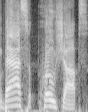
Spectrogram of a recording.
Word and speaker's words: Bass Pro Shops: Theo looks like he shops from Bass Pro Shops. Wait, did I say that right? – Yeah I read that right.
